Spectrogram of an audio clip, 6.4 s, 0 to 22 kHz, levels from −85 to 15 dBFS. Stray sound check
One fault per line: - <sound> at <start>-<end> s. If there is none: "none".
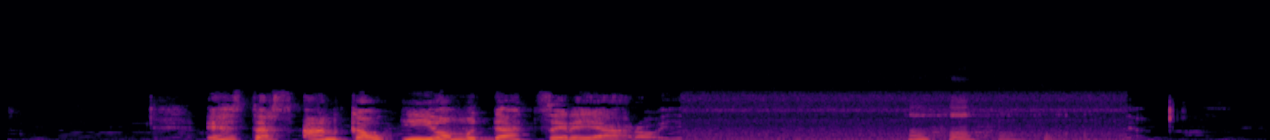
- laugh at 4.5-5.5 s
